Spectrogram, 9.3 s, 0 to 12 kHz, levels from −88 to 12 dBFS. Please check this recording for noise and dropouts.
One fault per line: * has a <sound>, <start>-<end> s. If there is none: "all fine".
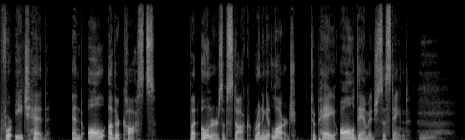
* has a sigh, 8.3-9.1 s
